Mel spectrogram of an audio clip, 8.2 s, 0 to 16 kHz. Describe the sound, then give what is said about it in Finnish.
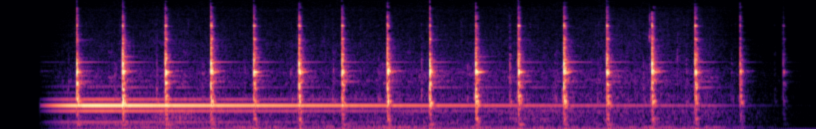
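A mechanical clock ticks in a quick, steady rhythm, about sixteen sharp clicks, clear over a faint sustained ringing hum, ending with one last isolated tick; the time is nine o'clock. “Paljonko kello on? Kello on 8. Kello on 9.”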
